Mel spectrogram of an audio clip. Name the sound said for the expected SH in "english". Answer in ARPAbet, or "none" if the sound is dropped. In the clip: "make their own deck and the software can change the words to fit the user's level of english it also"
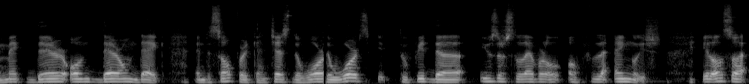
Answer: SH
